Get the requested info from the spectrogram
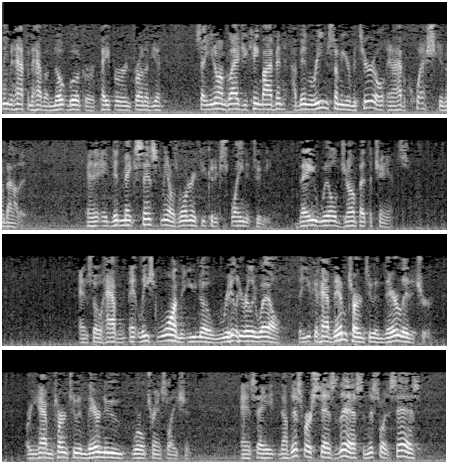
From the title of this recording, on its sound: Ketha Heights Baptist Church ~ Live Broadcast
